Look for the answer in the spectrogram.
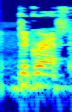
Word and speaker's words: deGrasse: I can never pronounce his name right. – deGrasse Tyson. – Thank you.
